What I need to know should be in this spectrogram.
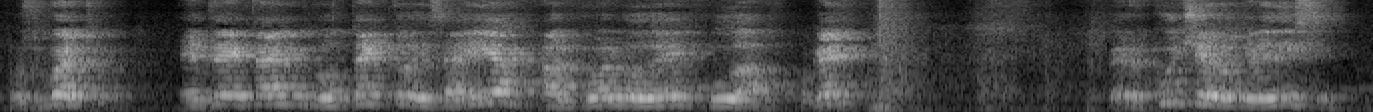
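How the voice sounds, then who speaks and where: A Cuban man with a Cuban Spanish accent preaches an emphatic sermon, often raising his voice to a shout. His voice sits very high for a man. He sounds distant from the mic in a strongly echoing church hall. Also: normal speed, a little hiss or hum. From Cuba. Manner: emphatic, shouting at times, addresses the congregation directly. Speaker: pastor.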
